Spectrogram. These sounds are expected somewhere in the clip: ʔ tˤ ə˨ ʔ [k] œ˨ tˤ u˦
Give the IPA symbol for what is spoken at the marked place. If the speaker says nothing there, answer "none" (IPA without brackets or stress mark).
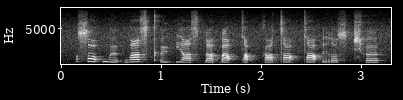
k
